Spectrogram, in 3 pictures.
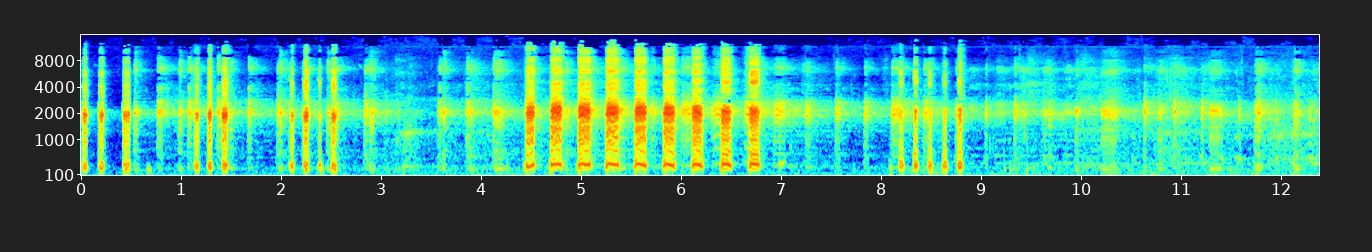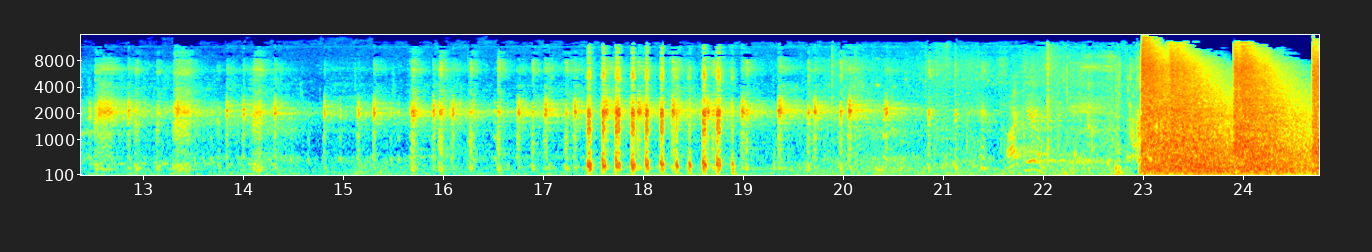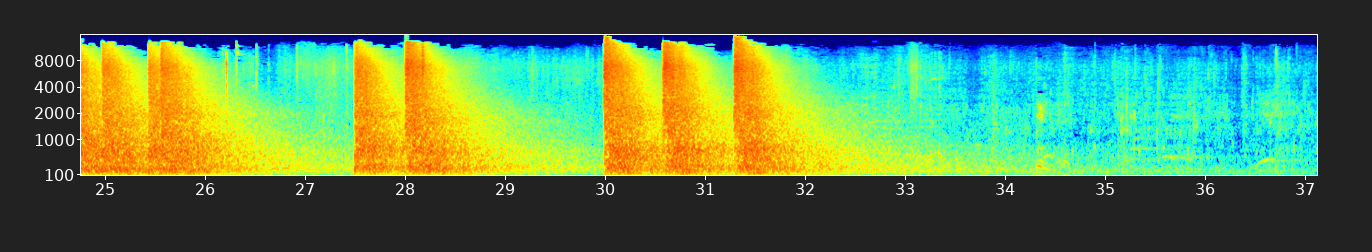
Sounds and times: Duck: 0:00.0 - 0:21.7
Honk: 0:00.0 - 0:21.7
Speech: 0:21.6 - 0:22.4, 0:34.3 - 0:36.8.

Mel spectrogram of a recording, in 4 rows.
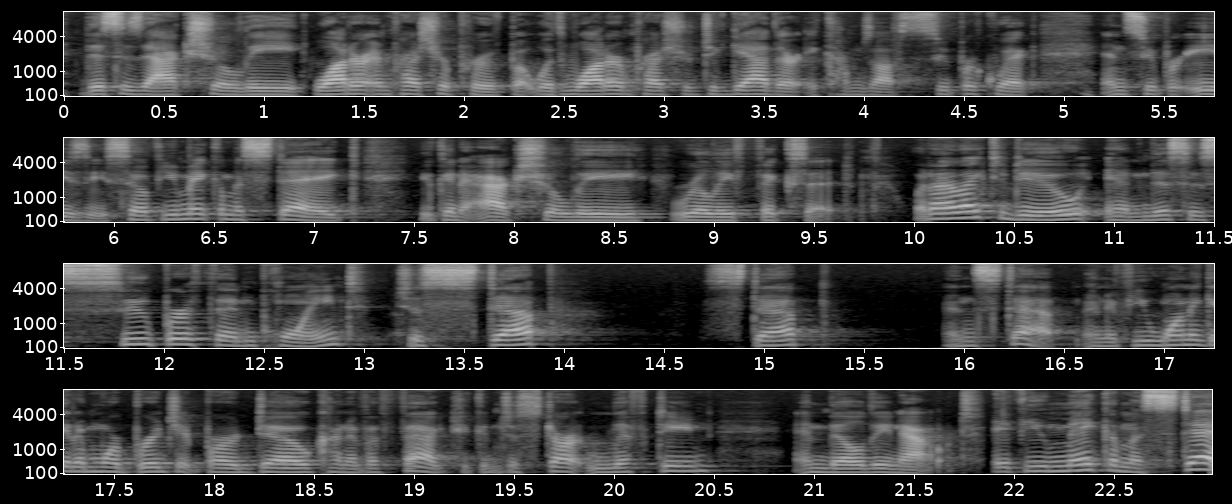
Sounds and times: Speech: 0:00.0 - 0:14.1, 0:14.7 - 0:22.9.

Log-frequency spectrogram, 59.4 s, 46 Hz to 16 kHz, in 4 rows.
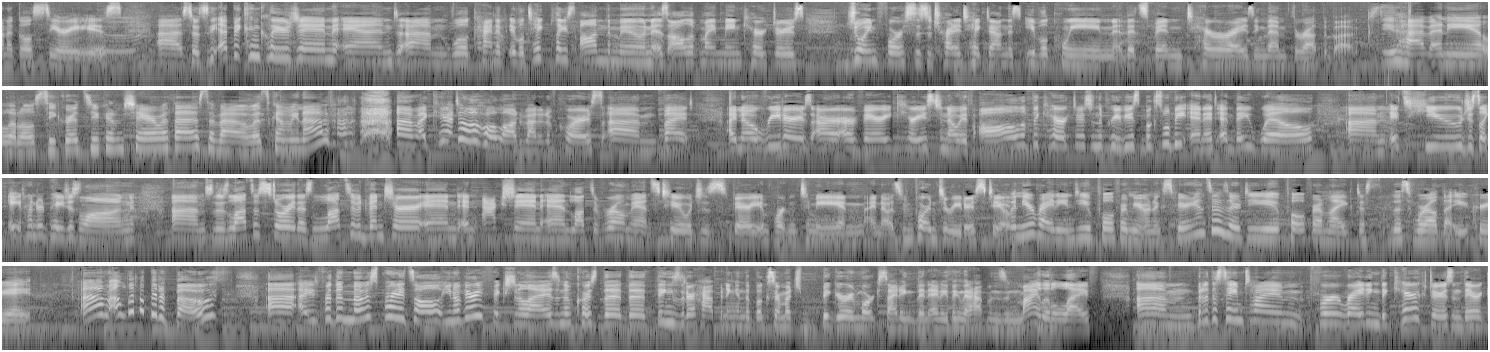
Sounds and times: Music: 0:00.0 - 0:59.4
Speech: 0:00.0 - 0:59.4.

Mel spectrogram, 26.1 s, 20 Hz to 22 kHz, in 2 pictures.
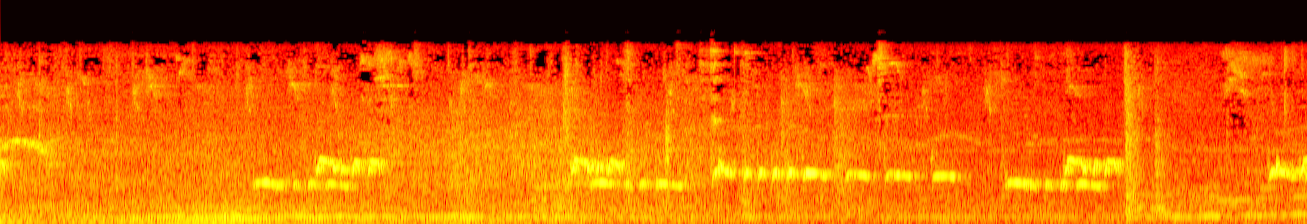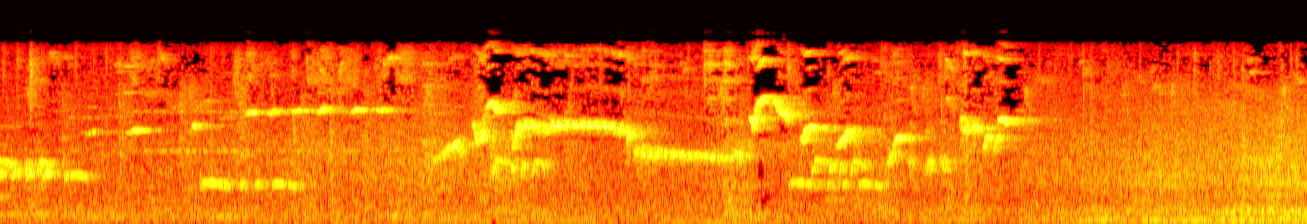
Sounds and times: Chirp, tweet: 0:00.0 - 0:26.1.

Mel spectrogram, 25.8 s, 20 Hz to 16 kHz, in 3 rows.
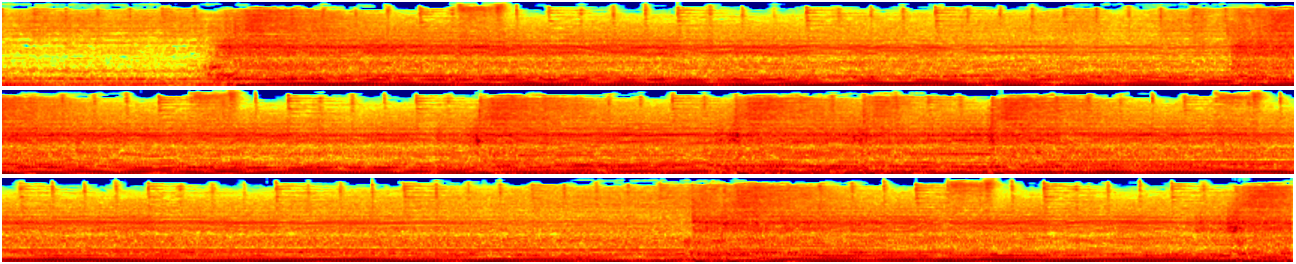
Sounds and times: Music: 0:00.0 - 0:25.8.

